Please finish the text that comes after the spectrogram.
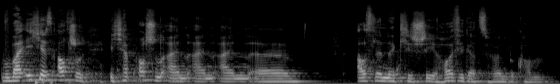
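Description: A man from Belgium co-hosting a casual podcast chat, talking in an animated, ironic way and getting loud when he rants. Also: medium pitch, a little fast. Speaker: podcast co-host. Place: echoey room. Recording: roomy echo.

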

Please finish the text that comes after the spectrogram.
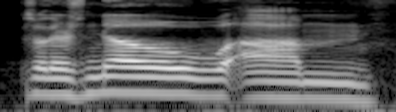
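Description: A man co-hosting a podcast, talking casually and asking sly, mock-serious questions in a halting, repetitive way. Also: mid-range voice, steady tone, smooth, no room sound. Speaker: podcast co-host.

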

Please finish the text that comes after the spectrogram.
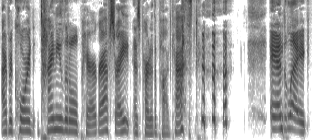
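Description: A woman's voice: mid-range voice, expressive, takes it slowly, pushed and bright, no echo. Effusive woman podcast host, dry sound. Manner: effusive, supportive, informal. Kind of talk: casual interview chat.

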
